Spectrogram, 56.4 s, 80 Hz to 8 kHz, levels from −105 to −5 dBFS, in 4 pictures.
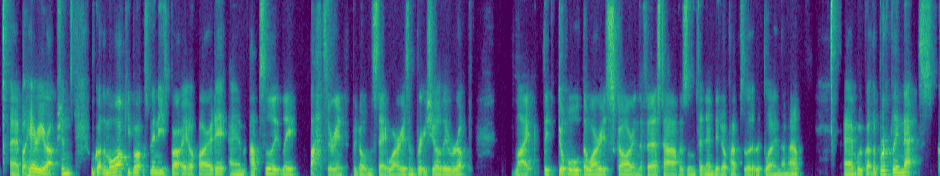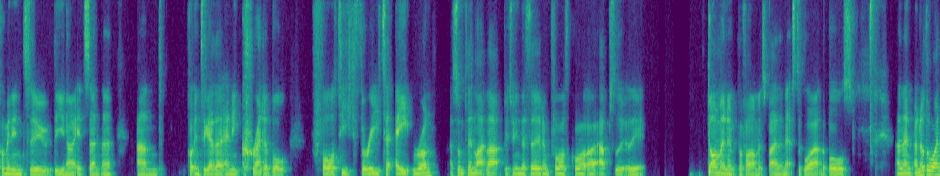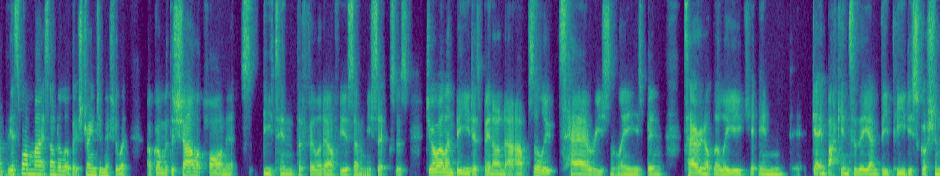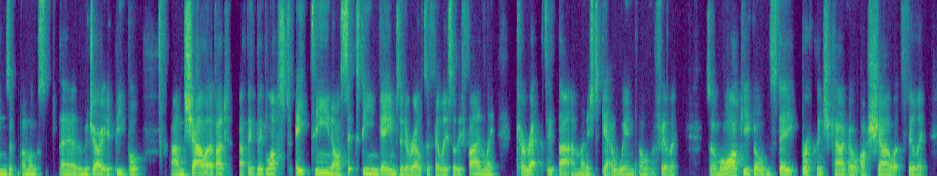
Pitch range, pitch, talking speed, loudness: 90-110 Hz, 95 Hz, 190 wpm, -21 LUFS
